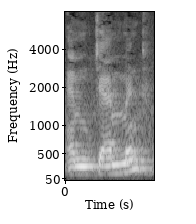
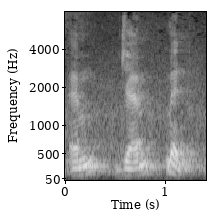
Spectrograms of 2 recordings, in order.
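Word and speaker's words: enjambment: तो this type of paragraphs are known as एमजैममेंट। बी is silent here.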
